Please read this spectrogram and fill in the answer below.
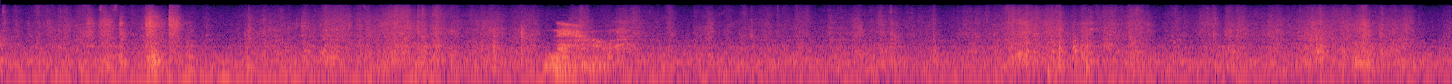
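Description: Ribbon bow loops rustling and crinkling in short bursts as they are handled and fluffed, over a faint steady hum.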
